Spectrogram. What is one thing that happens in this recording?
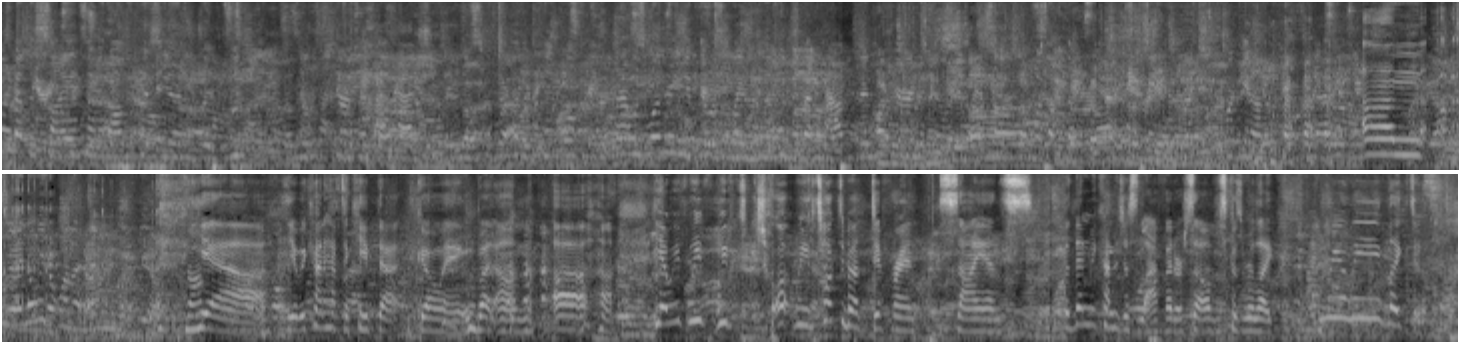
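Many people chatter in the background of a busy room.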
